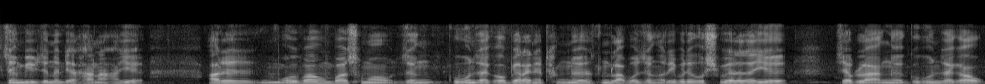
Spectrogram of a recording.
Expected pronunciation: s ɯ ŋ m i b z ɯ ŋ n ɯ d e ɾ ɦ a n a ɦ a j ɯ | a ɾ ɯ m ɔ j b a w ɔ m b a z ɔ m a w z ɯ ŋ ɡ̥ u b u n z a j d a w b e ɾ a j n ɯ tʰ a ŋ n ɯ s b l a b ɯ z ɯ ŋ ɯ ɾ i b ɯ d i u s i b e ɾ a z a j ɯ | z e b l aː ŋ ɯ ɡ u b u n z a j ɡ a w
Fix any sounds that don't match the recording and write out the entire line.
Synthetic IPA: z ɯ ŋ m i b z ɯ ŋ n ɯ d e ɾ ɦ a n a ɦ a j ɯ | a ɾ ɯ m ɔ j b a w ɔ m b a s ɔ m a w z ɯ ŋ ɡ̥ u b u n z a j ɡ a w b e ɾ a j n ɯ tʰ a ŋ n ɯ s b l a b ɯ z ɯ ŋ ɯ ɾ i b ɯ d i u s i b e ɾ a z a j ɯ | z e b l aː ŋ ɯ ɡ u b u n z a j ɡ a w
